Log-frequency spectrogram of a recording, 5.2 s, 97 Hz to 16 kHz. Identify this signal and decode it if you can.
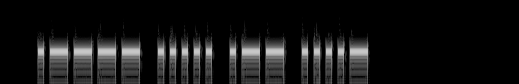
Morse code, heard as a keyed tone, about 20 wpm, 700 Hz. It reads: 15W4
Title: Four Challenging Letter-Number Combinations 20wpm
